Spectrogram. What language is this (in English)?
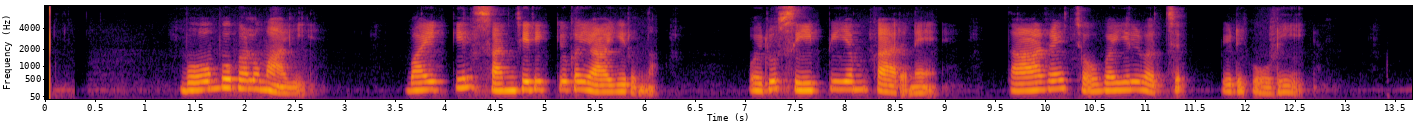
Malayalam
